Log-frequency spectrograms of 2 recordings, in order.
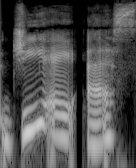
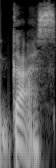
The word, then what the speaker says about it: GAZ: It was manufactured by the Soviet company, I believe it's GAS, and I believe it's gas is how it's pronounced. Uh or no, I'm sorry, Gus. Gaz.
